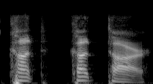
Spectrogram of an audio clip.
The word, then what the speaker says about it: Kuntar: Kuntar, no. Oh, wait. Um, that's not how it's pronounced. Oh, shit. Some yells at Artie and Ruth to say it right. Say it right. It's Kuntar. Kuntar.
